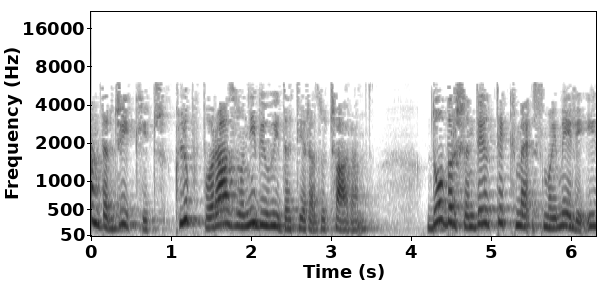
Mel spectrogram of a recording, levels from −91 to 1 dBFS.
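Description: From start to finish the speech has a hard ceiling: nothing gets through above about 5.9 kHz, so s sounds go dull and lisping. Within that band the sound is watery and swirly, with weak detail flickering in and out as the encoder starves some frequency lines of bits. That heavy damage is likely MP3 compression, and the low cut-off points to a very low bitrate, something like 24 kbps.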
